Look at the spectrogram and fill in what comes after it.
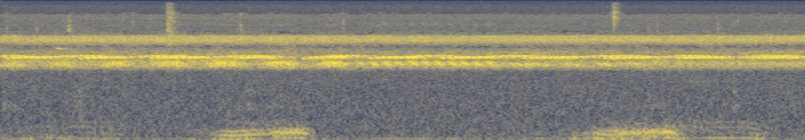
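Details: Autumn insects chirping at night beside a campfire: a steady, unbroken high trilling chorus runs throughout, while two low, soft hooting bursts rise beneath it about three seconds apart.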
